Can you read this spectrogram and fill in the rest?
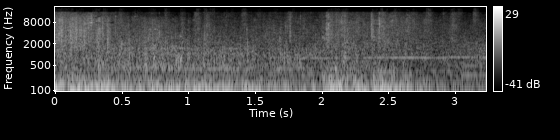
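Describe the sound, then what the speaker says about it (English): Shocking turrets firing lightning projectiles in a Path of Exile 2 trial room: dense, continuous crackling bursts and booming electric zaps layered over a rumbling game soundscape, loud and steady throughout with no speech. "dealing with the lightning projectiles from the shocking turrets"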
